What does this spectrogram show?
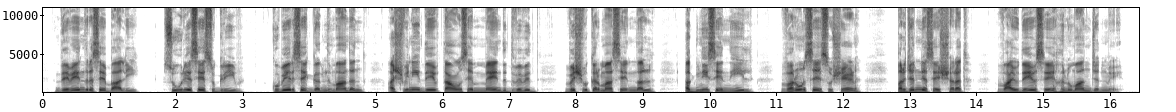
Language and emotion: Hindi, neutral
